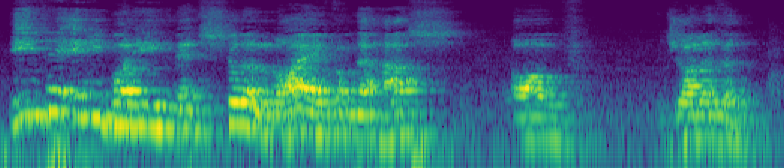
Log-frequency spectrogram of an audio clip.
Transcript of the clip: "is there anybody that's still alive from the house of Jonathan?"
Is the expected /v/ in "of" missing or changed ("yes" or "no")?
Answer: no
